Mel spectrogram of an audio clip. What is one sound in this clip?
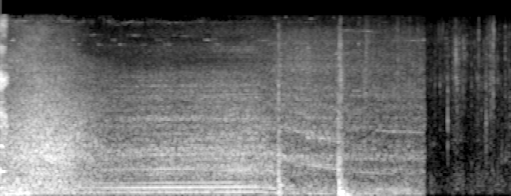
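A car engine hums as a car drives past.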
